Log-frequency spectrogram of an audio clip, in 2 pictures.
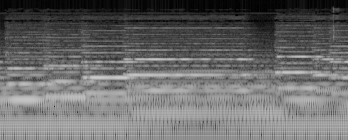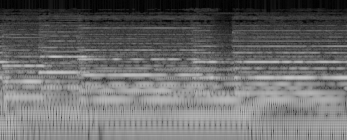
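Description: Pipe organ playing slow, sustained chords, the upper notes moving every half second to a second over long-held low pedal notes that change only a couple of times.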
